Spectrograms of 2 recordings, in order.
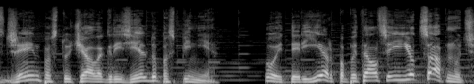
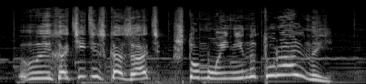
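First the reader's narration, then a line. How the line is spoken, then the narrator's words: Sobbing. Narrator (Russian): Гризельда зарыдала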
